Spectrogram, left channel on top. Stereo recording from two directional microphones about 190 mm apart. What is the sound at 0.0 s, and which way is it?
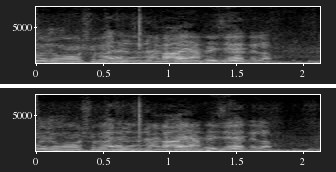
Speech, 10° right (ahead or behind).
